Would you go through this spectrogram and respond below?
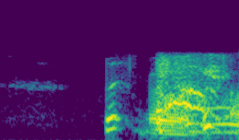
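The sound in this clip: A person on a phone call coughs: an abrupt, sharp burst, then a longer, rough, throaty rasp, heard after a moment of near silence.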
